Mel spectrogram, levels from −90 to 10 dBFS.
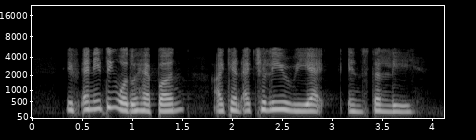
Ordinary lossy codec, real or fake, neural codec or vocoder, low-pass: none; fake; vocoder, 44.1 kHz, 128 mel bands, Pupu-Vocoder; 5.4 kHz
